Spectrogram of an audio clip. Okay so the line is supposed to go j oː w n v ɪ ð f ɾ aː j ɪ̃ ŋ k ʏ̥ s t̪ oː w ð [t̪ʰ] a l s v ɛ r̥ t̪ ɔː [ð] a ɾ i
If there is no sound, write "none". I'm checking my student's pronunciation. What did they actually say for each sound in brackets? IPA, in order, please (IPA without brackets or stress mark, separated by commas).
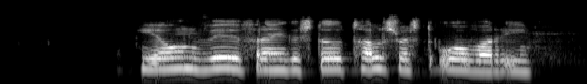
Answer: t̪ʰ, v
